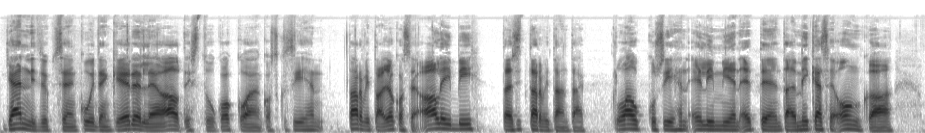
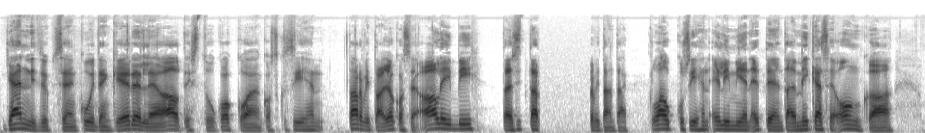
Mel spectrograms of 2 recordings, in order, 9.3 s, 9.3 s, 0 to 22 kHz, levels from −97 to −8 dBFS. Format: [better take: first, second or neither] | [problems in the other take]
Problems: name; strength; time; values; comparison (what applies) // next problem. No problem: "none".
first | audio freezing; at 5.5 s for 0.5 s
